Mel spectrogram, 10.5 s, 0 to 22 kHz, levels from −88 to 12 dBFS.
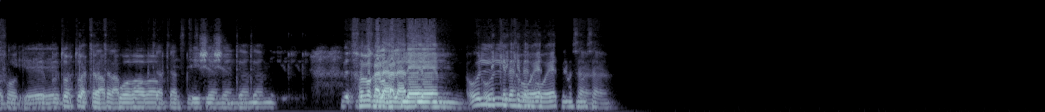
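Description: A doubled audio track runs through the whole clip: every syllable of the speech is followed by a second, identical copy arriving roughly 150 ms later and at about the same loudness as the first. The copy is full-band and dry, with no decay or room colour, so it sounds like a hard slapback rather than a reverberant tail. The likely cause is the same signal reaching the mix twice, once through a slower capture path.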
